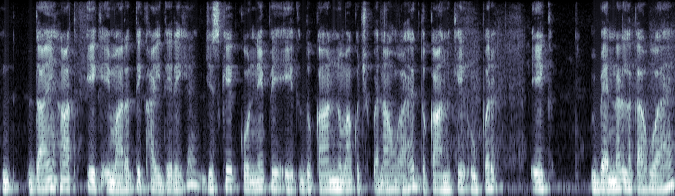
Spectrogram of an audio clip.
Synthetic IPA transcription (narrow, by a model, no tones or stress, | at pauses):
d̪aːẽɦaːt̪ʰeːkɪmaːɾət̪̚d̪ɪkʰaːid̪eːɾɐɦiɦɛːd͡ʒɪskekoːnepeʔeːkd̪ʊkaːnːʊmakʊt͡ʃʰbɐnaɦʊaɦɛd̪ʊkaːnkeʔuːpəɾeːk | bɛːnəɾlɐɡaɦʊaɦɛː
